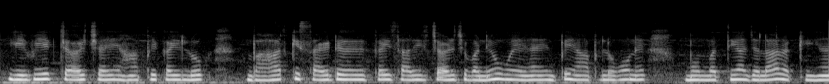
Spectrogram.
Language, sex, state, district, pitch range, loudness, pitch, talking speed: Hindi, female, Rajasthan, Churu, 205-225 Hz, -15 LUFS, 215 Hz, 200 wpm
